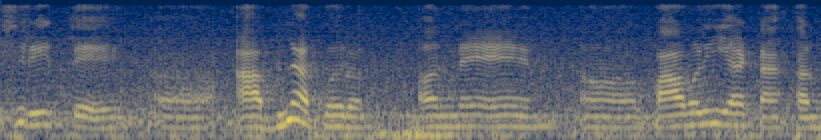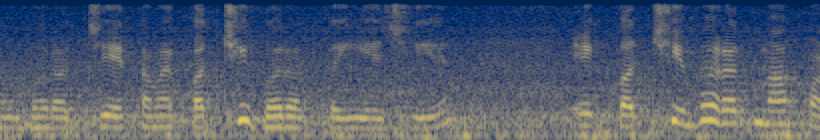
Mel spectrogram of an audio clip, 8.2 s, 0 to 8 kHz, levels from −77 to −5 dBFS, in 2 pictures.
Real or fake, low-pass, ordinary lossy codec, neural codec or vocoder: fake; 7.2 kHz; none; codec, 16 kHz, 8 kbps, FunCodec, trained on Chinese and English, 25 frames a second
